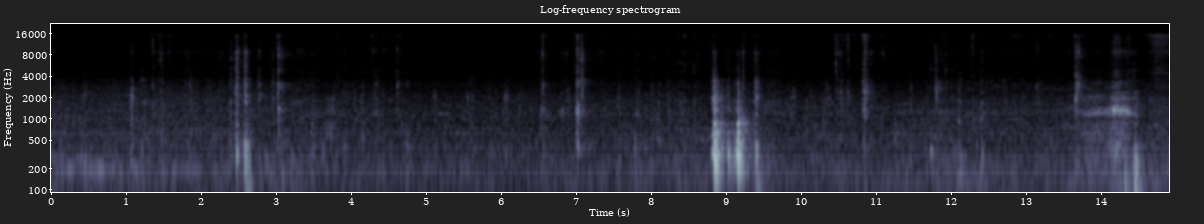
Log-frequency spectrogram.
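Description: Close-miked eating of crispy fried chicken strips: biting and chewing with scattered crunchy clicks, and a louder cluster of them about nine seconds in. A brief vocal sound near the end.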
